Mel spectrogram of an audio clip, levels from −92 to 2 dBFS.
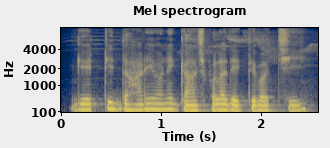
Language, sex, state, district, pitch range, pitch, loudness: Bengali, male, West Bengal, Cooch Behar, 130-150 Hz, 145 Hz, -16 LUFS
